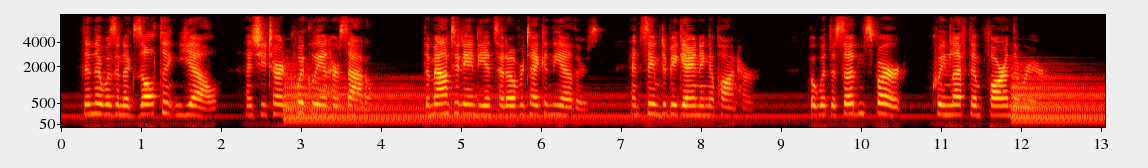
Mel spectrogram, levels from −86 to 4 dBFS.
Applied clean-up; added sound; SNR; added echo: none; Piano; 15 dB; none.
